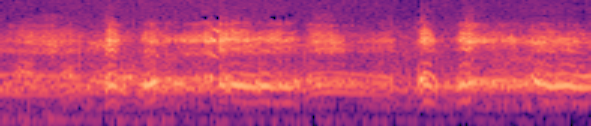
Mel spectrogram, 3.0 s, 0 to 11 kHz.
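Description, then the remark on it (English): Raucous, overlapping calls of shearwaters from their high-altitude burrows on top of Halival on the Isle of Rum, around 1 o'clock in the morning, a dense chorus of harsh, wailing and cackling cries with repeated sharper bursts, steady and loud throughout, no talking. “And actually what you've got are these high altitude burrows for the shearwaters.”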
